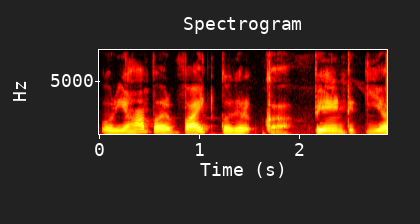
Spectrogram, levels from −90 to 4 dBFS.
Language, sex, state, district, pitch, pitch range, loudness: Hindi, female, Chandigarh, Chandigarh, 200 Hz, 195-210 Hz, -16 LUFS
